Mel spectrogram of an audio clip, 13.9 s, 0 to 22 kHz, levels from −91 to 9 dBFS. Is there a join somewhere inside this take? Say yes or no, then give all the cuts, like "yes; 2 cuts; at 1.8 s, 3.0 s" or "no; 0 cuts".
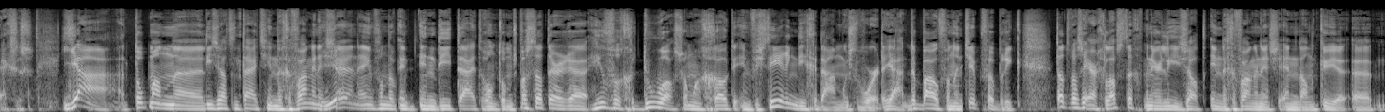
yes; 5 cuts; at 2.0 s, 4.0 s, 5.2 s, 9.6 s, 11.4 s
